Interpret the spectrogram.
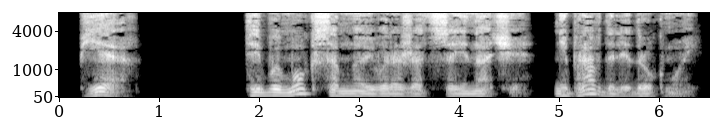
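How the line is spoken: Very quiet. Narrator (Russian): Совсем даже тихо промолвил Степан Трофимович

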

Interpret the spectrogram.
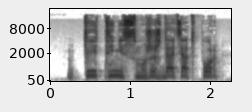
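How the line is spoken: Scoffing. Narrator (Russian): хмыкнул он

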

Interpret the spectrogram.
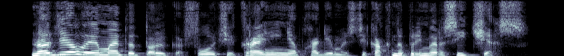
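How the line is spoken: Snorting. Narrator (Russian): Женщина фыркнула

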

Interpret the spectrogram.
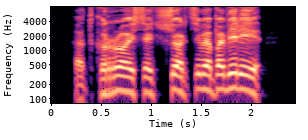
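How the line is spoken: Shouted. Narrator (Russian): крикнул он

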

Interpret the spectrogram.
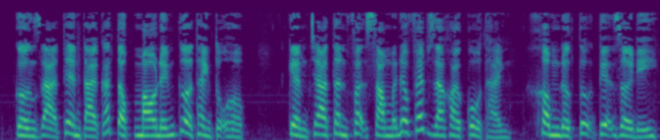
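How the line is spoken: Loud shout. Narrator (Vietnamese): Nhật Nguyệt lớn tiếng quát

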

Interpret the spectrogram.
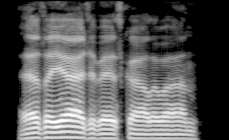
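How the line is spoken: Grumbled with slight accent. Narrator (Russian): пробурчал Тахмасиф Гасанович, подпуская в речь легкий акцент

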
